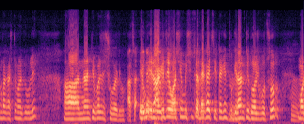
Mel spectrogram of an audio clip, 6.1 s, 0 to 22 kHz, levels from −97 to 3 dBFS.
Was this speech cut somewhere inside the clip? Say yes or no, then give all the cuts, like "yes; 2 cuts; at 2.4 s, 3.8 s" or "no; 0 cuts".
no; 0 cuts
